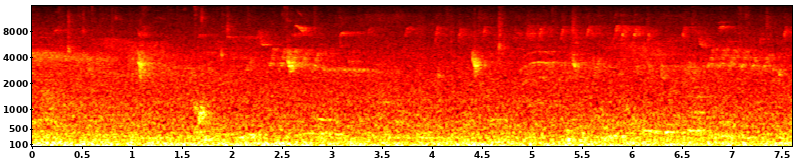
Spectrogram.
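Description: Faint, scattered bird chirps and short whistled calls over a low, steady background hum.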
